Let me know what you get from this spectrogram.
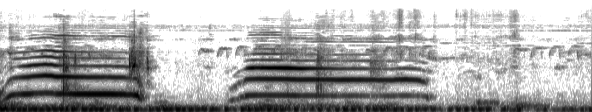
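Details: Domestic cat meowing to ask for food as it is about to be fed: two long, level, harmonic meows about a second each, separated by a short pause, over a steady low hum.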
